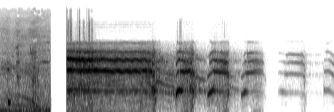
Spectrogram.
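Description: A donkey brays loudly.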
